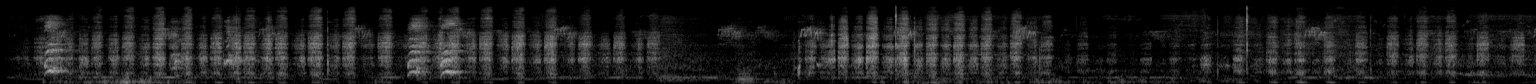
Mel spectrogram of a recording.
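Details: An American Bully dog called Blue Lexis of BBK panting rapidly, about three breaths per second, in bursts with a short pause near the middle; faint background sound beneath.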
